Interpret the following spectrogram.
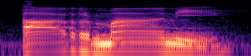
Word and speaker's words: Armani: It's actually Armani. Armani. Armani. Armani è una marca molto famosa.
